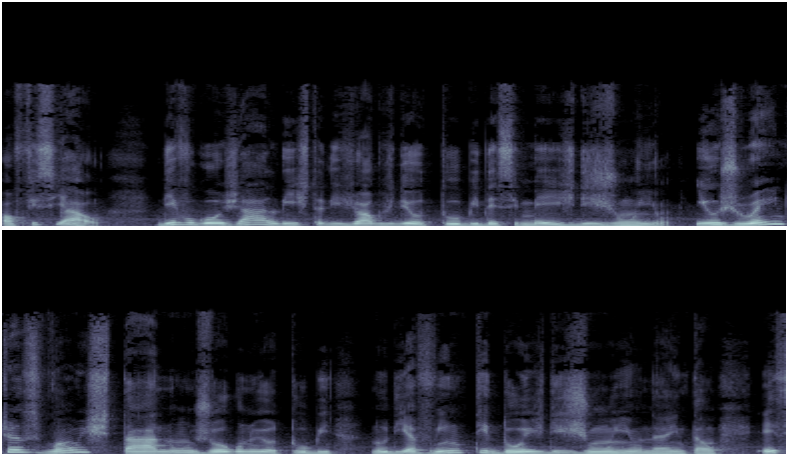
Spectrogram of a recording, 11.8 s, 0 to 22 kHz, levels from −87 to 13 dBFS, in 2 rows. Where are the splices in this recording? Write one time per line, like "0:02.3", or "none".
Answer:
0:05.1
